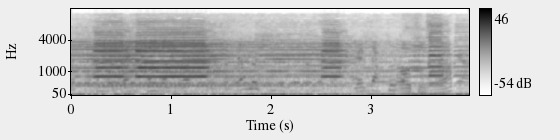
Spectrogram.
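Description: Car horns blare in long, sustained, overlapping blasts over the low rumble of street traffic in Berlin, where cars cannot get through and are forced to make way for cyclists. Loud, with a rising, wavering tone near the end.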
